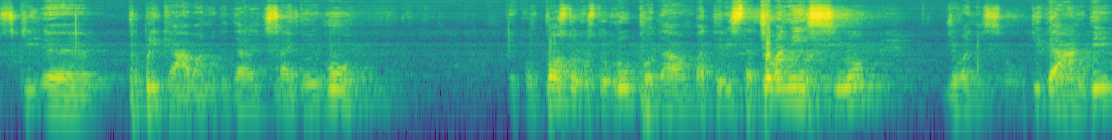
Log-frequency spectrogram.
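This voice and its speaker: The speech moves at a fairly quick pace. Room echo is audible. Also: man. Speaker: concert presenter. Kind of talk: stage introduction. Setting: stage with audience. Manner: halting.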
